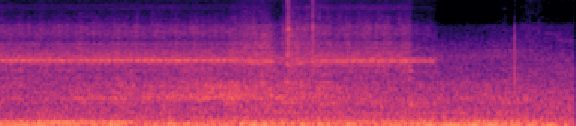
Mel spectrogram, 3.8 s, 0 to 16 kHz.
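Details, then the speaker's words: 2014-on Mazda 6 (Atenza) GJ leaving brake service mode via start button, accelerator and park brake button, then park brake pulled up: thin motor whine about three seconds over low idle, then stops; electronic park brake applies normally. "And then if we pull up again now, we'll hear the handbrake activate, and that's job done."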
